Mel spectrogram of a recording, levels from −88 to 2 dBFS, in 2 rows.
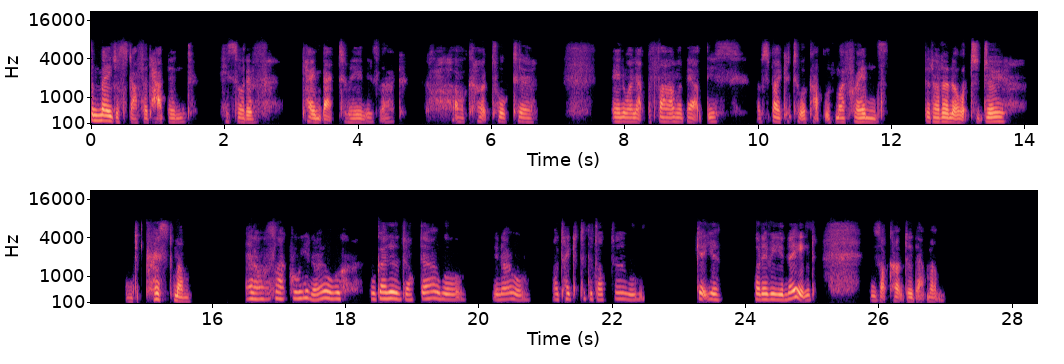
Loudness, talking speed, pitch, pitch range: -23 LUFS, 165 wpm, 180 Hz, 145-205 Hz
